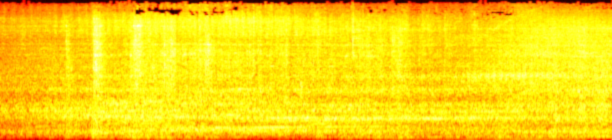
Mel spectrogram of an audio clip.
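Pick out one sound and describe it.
Tram wheels squeal on the rails.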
